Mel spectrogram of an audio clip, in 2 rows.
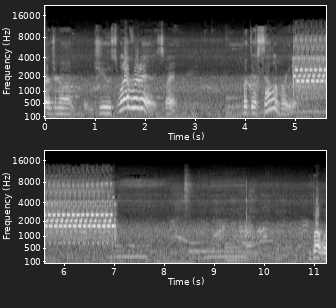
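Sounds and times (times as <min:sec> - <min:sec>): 
speech: 0:00.0 - 0:02.8, 0:04.0 - 0:05.4, 0:11.0 - 0:11.2
loud bright telephone ringing: 0:05.0 - 0:07.1.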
